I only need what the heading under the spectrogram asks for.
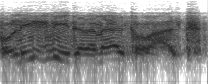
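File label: Hungarian damaged aa mood med, speech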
